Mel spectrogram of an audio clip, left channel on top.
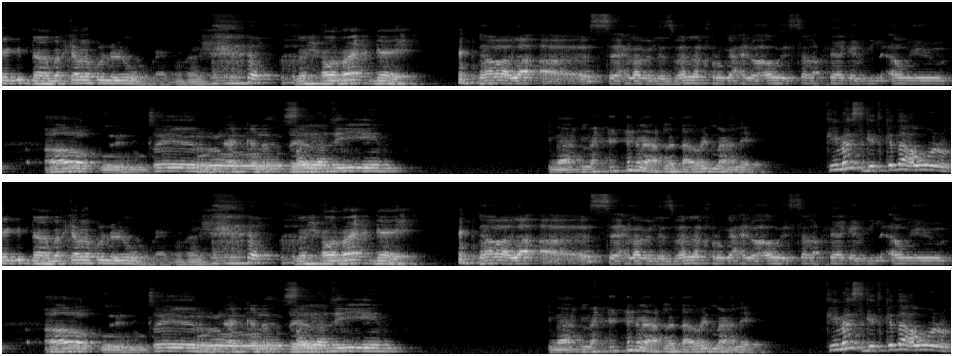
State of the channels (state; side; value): identical; both; correlation 1.00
